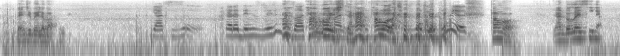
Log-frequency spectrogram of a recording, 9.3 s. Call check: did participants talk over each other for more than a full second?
Yes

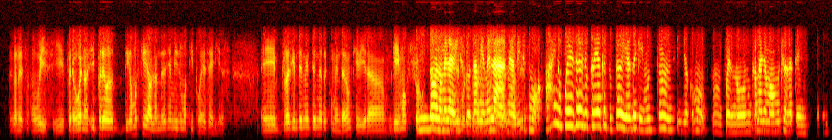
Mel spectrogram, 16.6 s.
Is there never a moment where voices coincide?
No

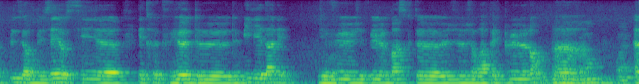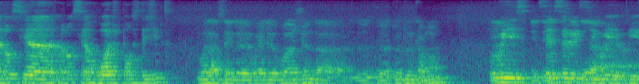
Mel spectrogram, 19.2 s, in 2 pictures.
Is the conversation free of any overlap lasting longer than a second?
No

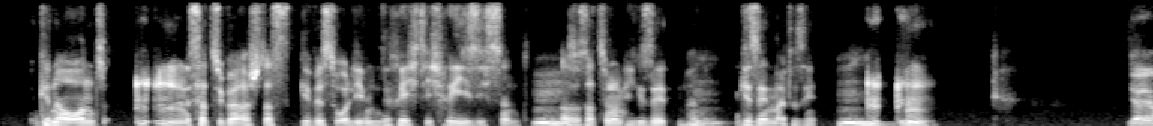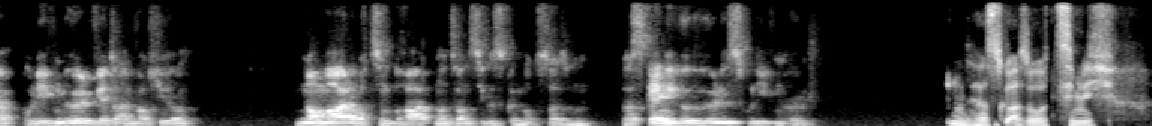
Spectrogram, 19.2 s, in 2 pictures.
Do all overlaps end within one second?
Yes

